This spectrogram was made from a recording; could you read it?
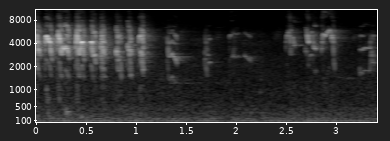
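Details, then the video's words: Male white-eye singing to draw a female in breeding condition: a fast burst of high, buzzy chattering notes for about a second, then scattered thin twitters and short whistled phrases. "PLECI GACOR NGEBREN - KECIAL KUNING BIRAHI MEMANGGIL BETINA"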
